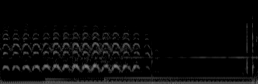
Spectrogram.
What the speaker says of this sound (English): Carolina chickadee.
